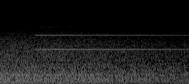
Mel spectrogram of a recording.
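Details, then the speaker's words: Sega CD repair: a multimeter continuity check on the fuse gives a steady, unbroken high beep lasting over a second; the fuse is good. "So the fuse is good, so that's good."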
